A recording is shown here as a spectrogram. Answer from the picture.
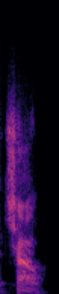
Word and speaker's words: Ciao: i a o chao se escribe Ciao pero se pronuncia chao significa hola en italiano okay Y por ejemplo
